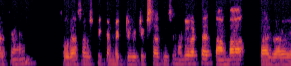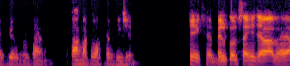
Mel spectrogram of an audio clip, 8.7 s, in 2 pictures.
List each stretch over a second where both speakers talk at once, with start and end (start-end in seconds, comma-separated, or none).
none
